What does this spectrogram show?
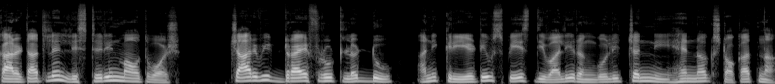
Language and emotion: Goan Konkani, neutral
